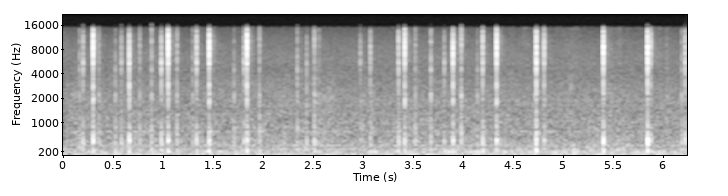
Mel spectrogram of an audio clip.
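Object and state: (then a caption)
Aluminum laptop lid tapped with fingernails. Long bare natural nails lightly tap the flat silver-gray surface of an aluminum laptop lid. Irregular strings of quick, sharp, bright clicks stop instantly with no ring, over a quiet, steady low hum.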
